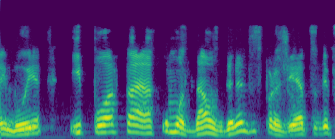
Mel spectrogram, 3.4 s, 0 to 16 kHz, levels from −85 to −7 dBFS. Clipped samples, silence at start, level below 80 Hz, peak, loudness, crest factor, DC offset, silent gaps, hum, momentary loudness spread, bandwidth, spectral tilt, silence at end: under 0.1%; 0 s; -62 dBFS; -4 dBFS; -18 LUFS; 14 dB; under 0.1%; none; none; 6 LU; 8.2 kHz; -6.5 dB/octave; 0.05 s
